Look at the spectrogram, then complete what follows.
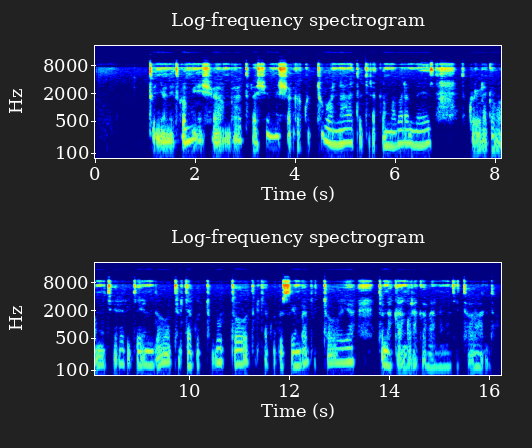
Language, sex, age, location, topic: Kinyarwanda, female, 50+, Musanze, agriculture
